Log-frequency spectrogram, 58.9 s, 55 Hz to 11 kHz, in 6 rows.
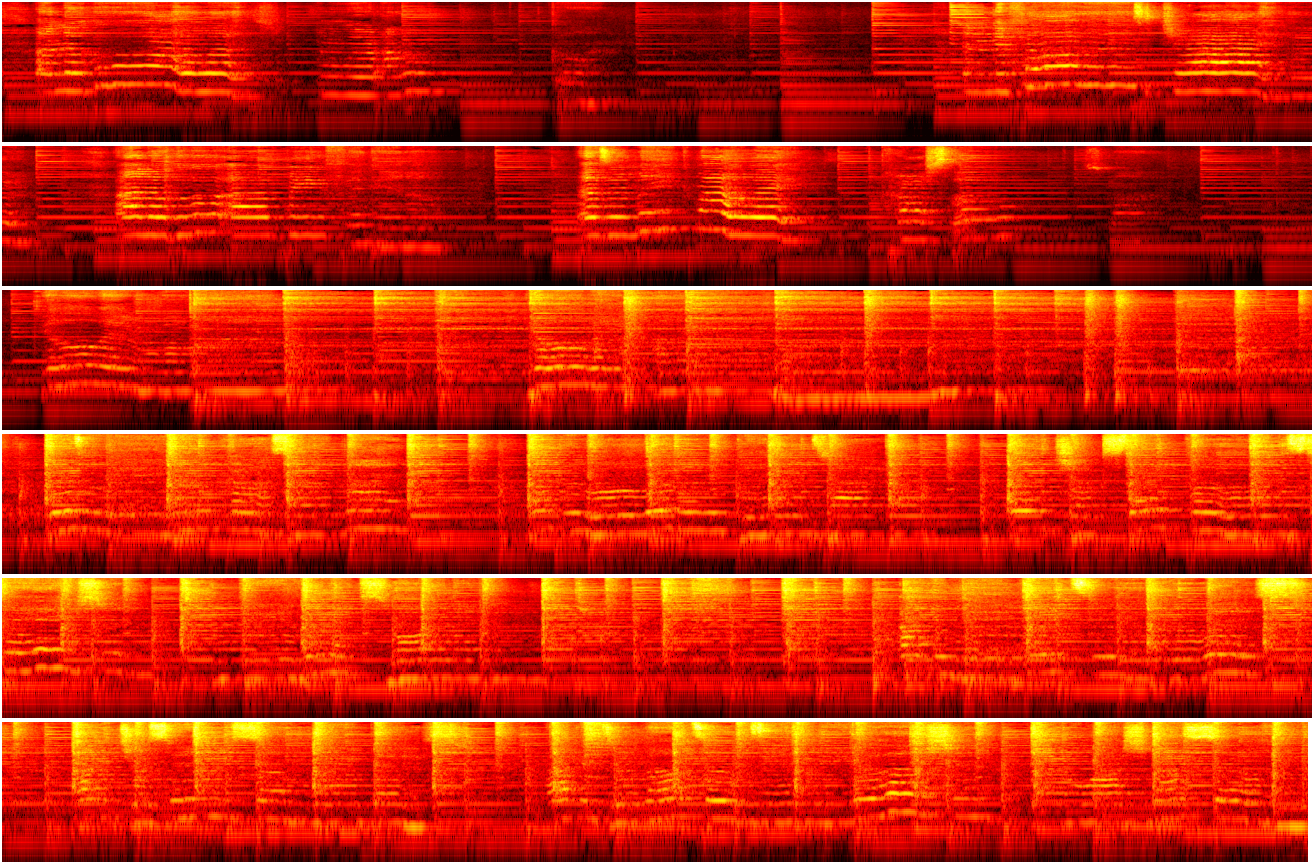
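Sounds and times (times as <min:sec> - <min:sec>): woman singing: 0:00.0 - 0:04.8, 0:07.0 - 0:13.4, 0:14.0 - 0:18.6, 0:19.8 - 0:27.6, 0:29.6 - 0:43.8, 0:45.8 - 0:58.9
acoustic guitar strumming: 0:04.7 - 0:58.9
electric bass: 0:21.5 - 0:58.9.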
